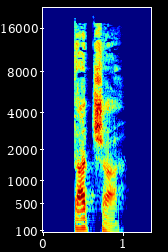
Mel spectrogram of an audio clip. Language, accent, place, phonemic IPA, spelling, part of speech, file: German, Germany, Berlin, /ˈdatʃa/, Datscha, noun, De-Datscha.ogg
- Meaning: alternative form of Datsche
